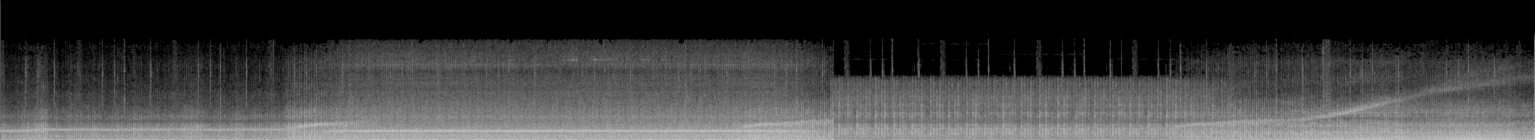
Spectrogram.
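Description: Truck engine sound effect running steadily with a high whine over it. It grows louder about three and a half seconds in, drops back near ten seconds, and revs up with rising pitch over the last few seconds.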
